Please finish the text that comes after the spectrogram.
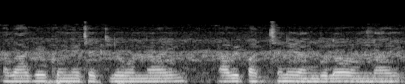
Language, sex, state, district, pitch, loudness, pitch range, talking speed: Telugu, male, Telangana, Mahabubabad, 140 Hz, -14 LUFS, 140-145 Hz, 120 wpm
